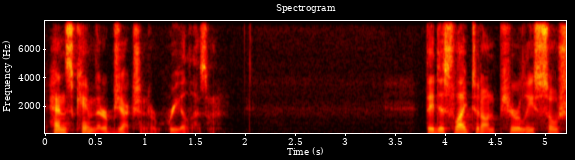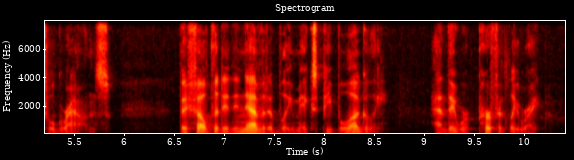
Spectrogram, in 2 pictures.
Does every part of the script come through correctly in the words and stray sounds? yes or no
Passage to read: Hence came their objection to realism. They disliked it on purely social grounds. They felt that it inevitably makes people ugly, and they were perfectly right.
yes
